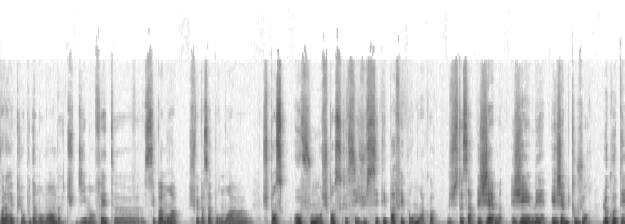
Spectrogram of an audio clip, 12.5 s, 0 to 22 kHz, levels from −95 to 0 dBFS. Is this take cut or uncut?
cut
